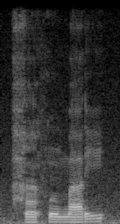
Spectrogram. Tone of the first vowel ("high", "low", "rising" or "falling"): low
